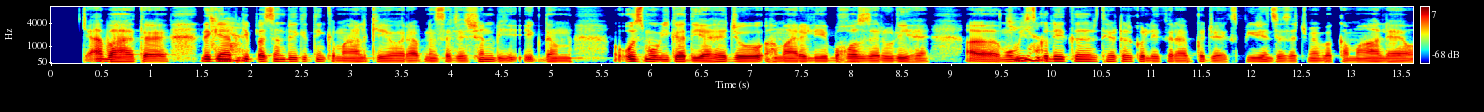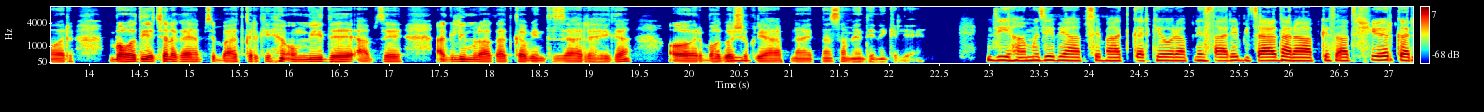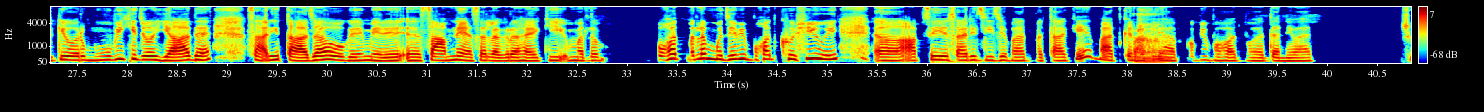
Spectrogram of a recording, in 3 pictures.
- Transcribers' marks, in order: tapping; chuckle; in English: "सजेशन"; in English: "मूवी"; in English: "मूवीज़"; in English: "थिएटर"; in English: "एक्सपीरियंस"; chuckle; other background noise; in English: "शेयर"; in English: "मूवी"
- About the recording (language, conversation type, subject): Hindi, podcast, आप थिएटर में फिल्म देखना पसंद करेंगे या घर पर?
